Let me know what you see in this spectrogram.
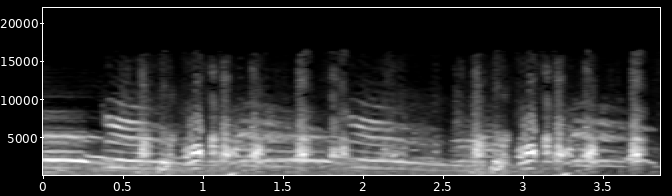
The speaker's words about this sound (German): Also so ein Durcheinander ist tatsächlich typisch für Lachmöwen.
